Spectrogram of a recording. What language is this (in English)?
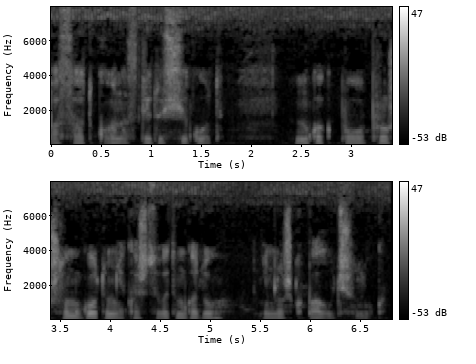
Russian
